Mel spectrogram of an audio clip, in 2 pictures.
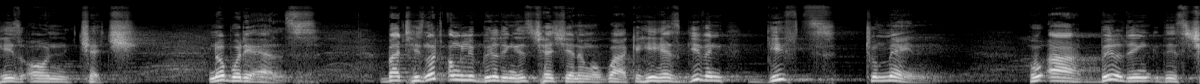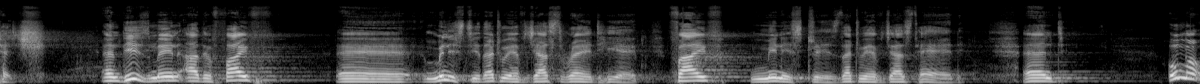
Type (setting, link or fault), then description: setting, large echoing room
